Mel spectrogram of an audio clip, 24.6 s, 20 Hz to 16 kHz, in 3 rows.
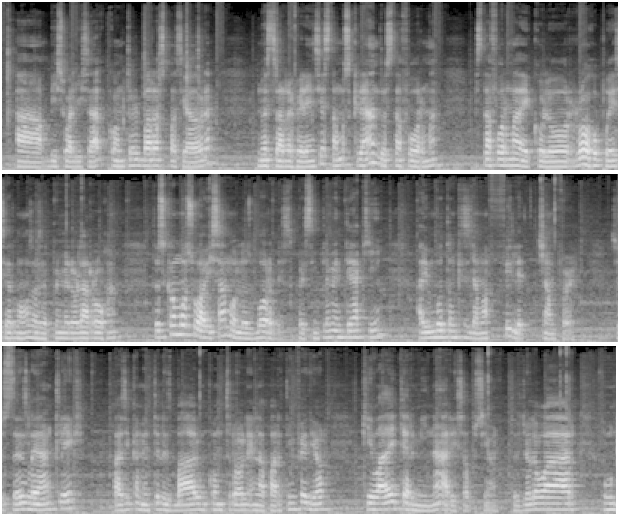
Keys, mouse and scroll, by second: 2.5 ctrl+space, 3.2-3.6 scroll down 2, 3.6 shift+middle click, 9.0-9.5 shift+middle drag, 10.2-10.5 scroll up 1, 10.7 shift+middle click, 15.4 click, 19.0-22.9 drag, 23.8-24.6 drag.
